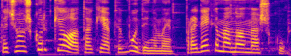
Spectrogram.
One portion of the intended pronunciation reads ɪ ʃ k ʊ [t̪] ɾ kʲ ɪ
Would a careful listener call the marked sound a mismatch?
yes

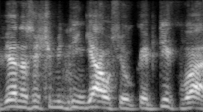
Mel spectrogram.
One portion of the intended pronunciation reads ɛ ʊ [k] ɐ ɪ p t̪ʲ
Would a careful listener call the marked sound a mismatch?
no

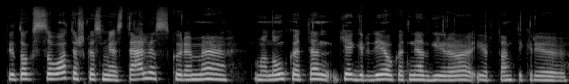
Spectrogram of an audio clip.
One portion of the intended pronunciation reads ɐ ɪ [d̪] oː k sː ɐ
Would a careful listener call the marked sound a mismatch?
yes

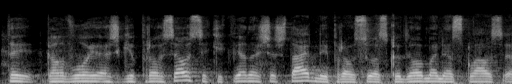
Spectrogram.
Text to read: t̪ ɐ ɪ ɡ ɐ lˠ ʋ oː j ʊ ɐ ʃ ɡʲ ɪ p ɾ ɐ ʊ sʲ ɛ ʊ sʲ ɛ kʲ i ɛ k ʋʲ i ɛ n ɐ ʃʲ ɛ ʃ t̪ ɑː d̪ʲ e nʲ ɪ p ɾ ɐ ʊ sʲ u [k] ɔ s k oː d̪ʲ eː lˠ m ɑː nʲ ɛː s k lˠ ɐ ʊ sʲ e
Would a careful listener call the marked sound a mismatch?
yes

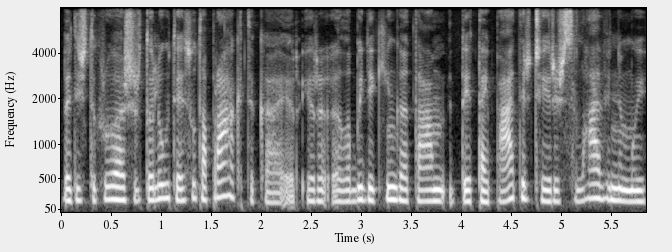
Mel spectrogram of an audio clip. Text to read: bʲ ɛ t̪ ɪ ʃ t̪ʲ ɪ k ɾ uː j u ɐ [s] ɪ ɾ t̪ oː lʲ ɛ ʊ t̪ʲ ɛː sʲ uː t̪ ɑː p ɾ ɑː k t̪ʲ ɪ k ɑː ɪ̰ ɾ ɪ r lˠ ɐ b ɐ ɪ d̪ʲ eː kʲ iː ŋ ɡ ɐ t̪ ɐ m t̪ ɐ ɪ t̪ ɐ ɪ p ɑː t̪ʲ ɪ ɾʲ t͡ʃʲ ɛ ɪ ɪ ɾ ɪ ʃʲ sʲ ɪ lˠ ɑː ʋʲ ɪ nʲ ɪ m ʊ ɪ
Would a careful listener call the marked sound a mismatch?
yes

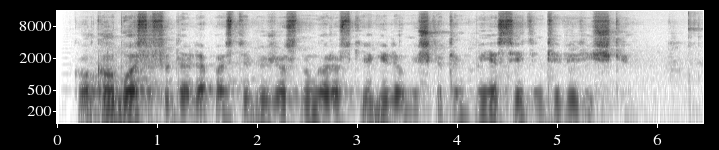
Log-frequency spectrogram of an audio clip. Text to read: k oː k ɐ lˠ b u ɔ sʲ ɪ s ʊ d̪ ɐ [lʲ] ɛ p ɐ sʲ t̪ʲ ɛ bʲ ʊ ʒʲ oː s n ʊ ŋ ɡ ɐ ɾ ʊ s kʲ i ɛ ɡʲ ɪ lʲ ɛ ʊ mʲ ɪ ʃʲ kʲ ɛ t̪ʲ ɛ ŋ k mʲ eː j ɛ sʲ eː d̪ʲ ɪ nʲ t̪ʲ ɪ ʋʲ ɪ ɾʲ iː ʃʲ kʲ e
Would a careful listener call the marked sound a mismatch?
no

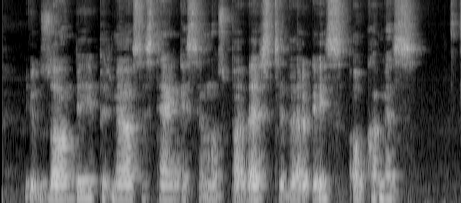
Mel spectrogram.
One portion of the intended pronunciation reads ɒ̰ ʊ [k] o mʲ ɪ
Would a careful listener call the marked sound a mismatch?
no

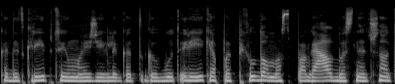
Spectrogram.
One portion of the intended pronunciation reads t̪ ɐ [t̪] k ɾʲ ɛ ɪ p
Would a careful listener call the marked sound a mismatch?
no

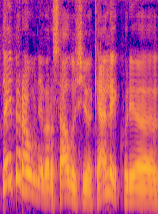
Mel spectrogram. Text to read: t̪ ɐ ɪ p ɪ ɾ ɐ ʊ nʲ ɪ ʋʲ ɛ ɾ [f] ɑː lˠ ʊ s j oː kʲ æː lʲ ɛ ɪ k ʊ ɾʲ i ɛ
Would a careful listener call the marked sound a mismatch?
yes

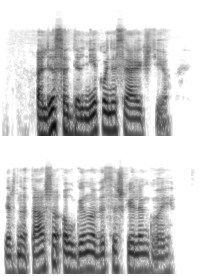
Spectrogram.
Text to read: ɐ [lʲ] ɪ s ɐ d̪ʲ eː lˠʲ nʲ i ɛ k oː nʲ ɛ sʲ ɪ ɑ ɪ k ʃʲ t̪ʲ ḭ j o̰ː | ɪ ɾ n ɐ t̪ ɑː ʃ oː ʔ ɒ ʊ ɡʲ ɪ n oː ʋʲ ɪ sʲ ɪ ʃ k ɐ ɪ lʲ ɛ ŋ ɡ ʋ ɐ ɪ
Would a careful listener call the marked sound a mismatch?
no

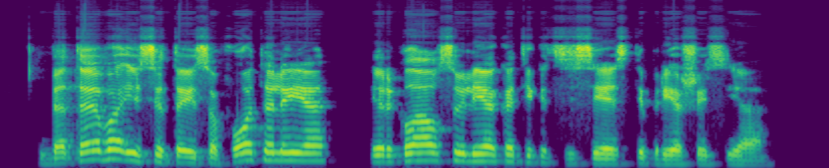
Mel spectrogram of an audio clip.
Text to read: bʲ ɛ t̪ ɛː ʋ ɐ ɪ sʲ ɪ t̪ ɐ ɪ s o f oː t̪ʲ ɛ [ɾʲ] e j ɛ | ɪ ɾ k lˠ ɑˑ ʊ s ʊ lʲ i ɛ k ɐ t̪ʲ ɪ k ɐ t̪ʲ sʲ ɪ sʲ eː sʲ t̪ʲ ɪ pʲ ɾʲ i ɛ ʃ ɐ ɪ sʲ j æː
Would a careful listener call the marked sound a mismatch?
yes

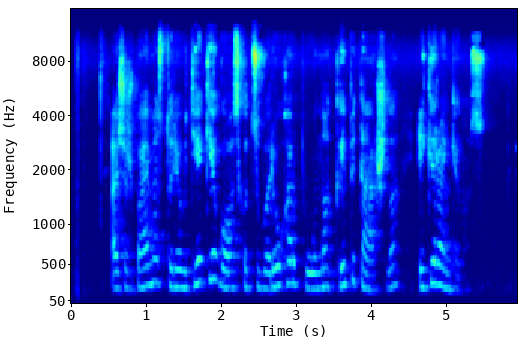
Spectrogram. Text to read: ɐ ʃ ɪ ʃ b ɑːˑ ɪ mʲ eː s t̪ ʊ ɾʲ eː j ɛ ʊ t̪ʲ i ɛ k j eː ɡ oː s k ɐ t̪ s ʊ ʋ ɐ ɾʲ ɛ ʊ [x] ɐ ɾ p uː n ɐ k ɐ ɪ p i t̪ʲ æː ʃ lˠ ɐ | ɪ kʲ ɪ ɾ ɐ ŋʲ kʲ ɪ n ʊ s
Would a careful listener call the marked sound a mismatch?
no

